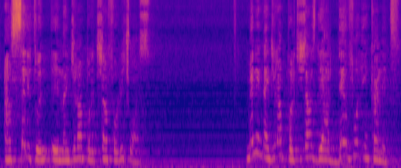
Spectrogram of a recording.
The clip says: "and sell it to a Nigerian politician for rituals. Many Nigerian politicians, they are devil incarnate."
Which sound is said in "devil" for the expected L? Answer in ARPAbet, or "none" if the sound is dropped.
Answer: L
